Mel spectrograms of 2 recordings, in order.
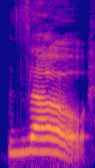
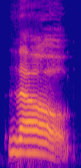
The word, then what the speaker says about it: though: And this word uses a TH, which I know a lot of you love. So we're going to be practicing the sentence structure and some pronunciation to help you correctly pronounce though.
